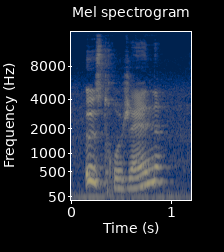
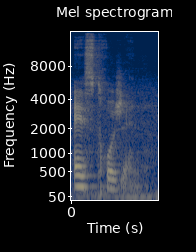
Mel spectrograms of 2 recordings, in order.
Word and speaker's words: œstrogène: Beaucoup de Français disent œsophage, œstrogène, mais la prononciation traditionnelle, c'est ésophage estrogène.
